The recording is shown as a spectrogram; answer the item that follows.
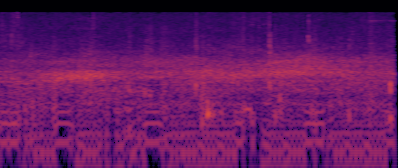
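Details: Muffled cantering hoofbeats of a Tennessee Walking Horse moving in its natural rocking chair canter, dull rhythmic thuds under a constant hiss of outdoor noise.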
